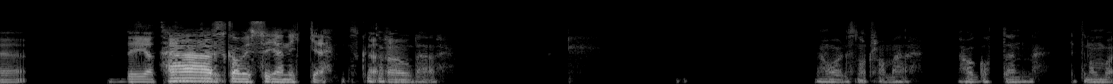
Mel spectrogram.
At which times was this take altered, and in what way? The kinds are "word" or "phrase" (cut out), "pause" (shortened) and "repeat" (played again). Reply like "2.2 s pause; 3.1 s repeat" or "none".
3.4 s pause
